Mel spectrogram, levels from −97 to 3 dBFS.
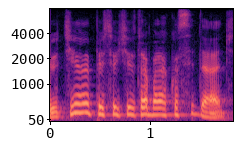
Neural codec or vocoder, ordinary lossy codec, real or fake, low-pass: none; none; real; none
